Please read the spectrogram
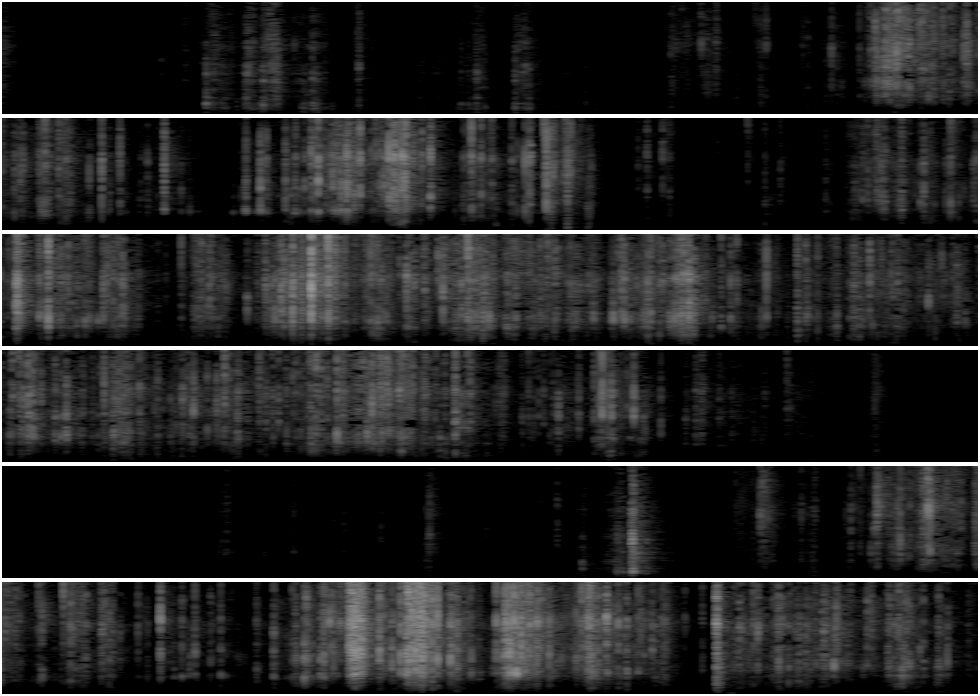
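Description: Foil wrappers of Pokémon card booster packs crinkling as they are handled and torn open. The crinkling comes in stretches of a few seconds, with a pause of a few seconds about two-thirds of the way through.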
